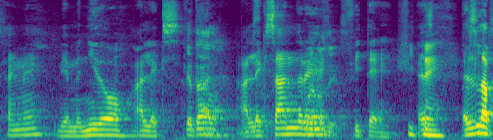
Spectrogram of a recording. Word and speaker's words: Alexandre Fité: Alexandre Fité, es la pronunciación correcta.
